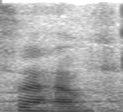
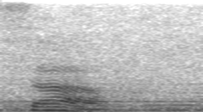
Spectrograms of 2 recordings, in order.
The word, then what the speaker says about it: salve: Okay, it says it's salve. Salve. Yeah. So it's salve. The L is silent.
